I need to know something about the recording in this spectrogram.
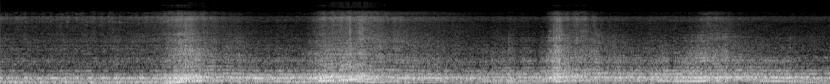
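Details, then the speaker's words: Same turbocharged engine after the spark plug wires were reconnected. It picks up cleanly through several quick throttle blips and settles back evenly with no misfire; it runs properly now and the turbo is very quiet. "I was wondering why you didn't really hear the turbo much and maybe that's just how it's going to be but there it is oh it's so [Music]"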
